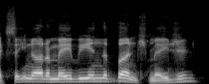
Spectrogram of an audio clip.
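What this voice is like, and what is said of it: Poor Southern-accent character impression. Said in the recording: “There was a terrible Chief impression. I made him Southern.”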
